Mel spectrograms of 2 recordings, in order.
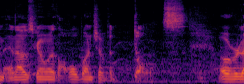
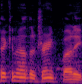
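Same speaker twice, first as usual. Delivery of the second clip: curt, pitched-up fake Irish accent; 5 semitones higher than usual. Retelling the reply to someone ordering an irish car bomb: put-on irish accent. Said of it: "He just stared at him and said".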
